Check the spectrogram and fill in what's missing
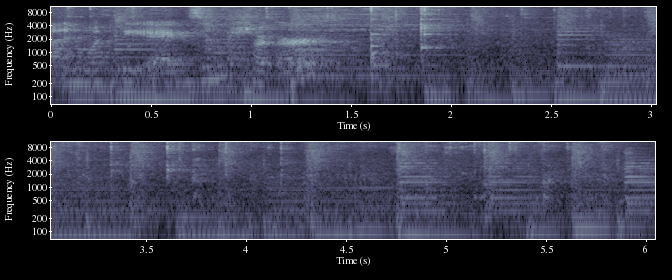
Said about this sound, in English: Combine the butter and the vanilla in with the eggs and sugar.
